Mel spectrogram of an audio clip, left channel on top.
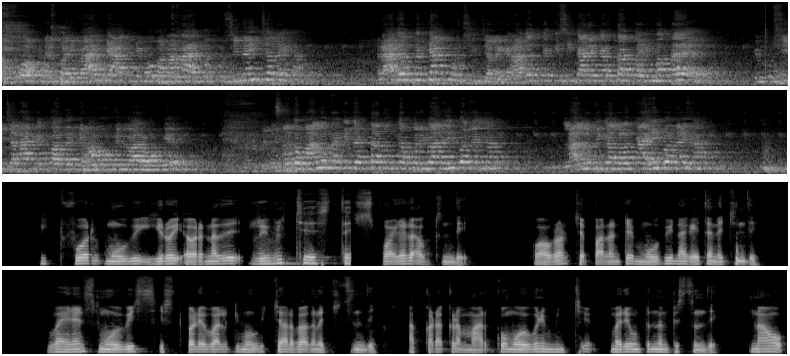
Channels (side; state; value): both; different; correlation -0.01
